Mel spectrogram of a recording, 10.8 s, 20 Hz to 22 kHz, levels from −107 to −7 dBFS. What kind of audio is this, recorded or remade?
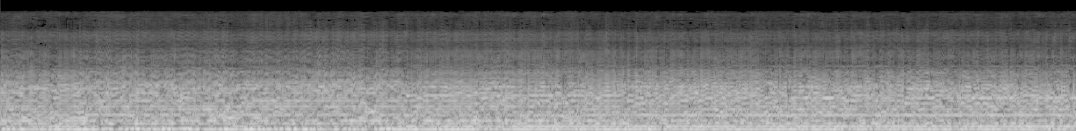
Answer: remade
